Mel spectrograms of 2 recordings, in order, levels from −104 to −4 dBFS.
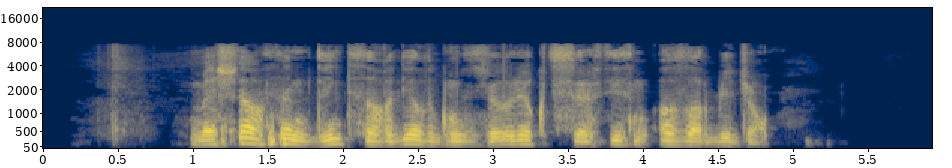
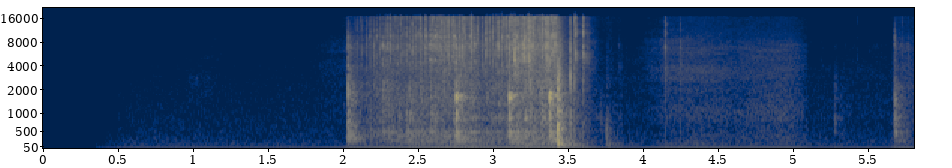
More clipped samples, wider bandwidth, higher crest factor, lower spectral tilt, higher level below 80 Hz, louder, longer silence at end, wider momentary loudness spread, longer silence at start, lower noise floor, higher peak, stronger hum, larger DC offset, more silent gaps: neither; second, 7.8 kHz vs 19 kHz; second, 18 dB vs 30 dB; first, -5.5 dB/octave vs -1 dB/octave; first, -62 dBFS vs -78 dBFS; first, -21 LUFS vs -39 LUFS; first, 1.1 s vs 0.1 s; second, 9 LU vs 17 LU; second, 0.45 s vs 2 s; second, -52 dBFS vs -88 dBFS; first, -4 dBFS vs -16 dBFS; neither; neither; neither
